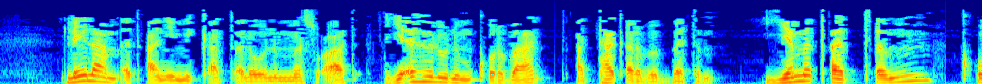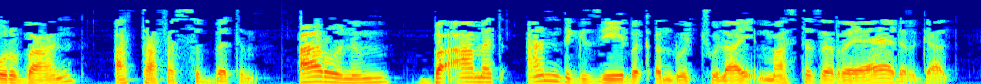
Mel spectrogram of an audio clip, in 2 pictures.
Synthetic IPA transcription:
le̞lamʔɨ̰t̪ʼa̰njɛmːikʼːa̰t̪ʼːələwnɨmːəsʔa̰t̪ | jɛʔɨɦɨlunɨmkʼuɾban | ʔat̪ːakʼəɾβɨbːət̪ʰɨm | jɛmət̪ʼət̪ʼːɨmkʼuɾban | ʔat̪ʰːafəsɨbːət̪ʰɨm | ʔaɾo̞nɨm | bə̰ʔamət̪ʔand̪ɡize̞bəkʼənd̪o̞t͡ʃːulajmast̪ʰəsʼəɾːəjajad̪əɾɡal

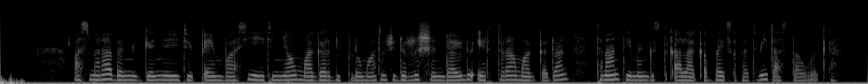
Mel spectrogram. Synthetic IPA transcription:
ʔasməɾabəmːiɡːəɲːəwjɛit̪jo̞pʼjaɪmbasijɛjet̪ʰɨɲːawmaɡəɾd̪iplo̞mat̪ʰo̞t͡ʃːd̪ɨɾɨʃɨnd̪ajluʔe̞ɾt̪ʰɨɾamaɡəd̪wan | t̪ʰɨnant̪jɛməŋɡɨst̪kʼalakʼəbːajsʼɨfət̪be̞t̪ast̪ʰawːɔ̰kʼə

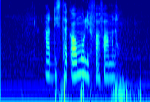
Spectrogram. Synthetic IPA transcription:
ʔad̪ːist̪ʰəkʼawmo̞lifːafamnəw

